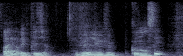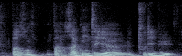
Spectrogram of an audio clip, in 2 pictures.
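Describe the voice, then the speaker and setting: Man, 20s, startup cofounder guest; hesitant, filler-heavy delivery, very dark timbre, recorded from a distance. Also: mid-range voice, lively intonation, normal speed. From France, Vendée. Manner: hesitant, many fillers and restarts. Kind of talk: casual interview answers.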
